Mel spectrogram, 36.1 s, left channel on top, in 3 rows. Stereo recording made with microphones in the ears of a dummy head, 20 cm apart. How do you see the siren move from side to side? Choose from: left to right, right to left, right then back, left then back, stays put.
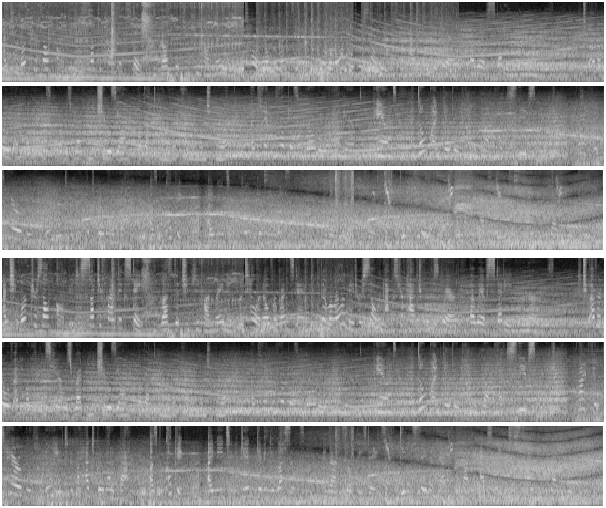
left to right.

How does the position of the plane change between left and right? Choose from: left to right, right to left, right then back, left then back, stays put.
left to right.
